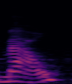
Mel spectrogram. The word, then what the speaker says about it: Mau: that was known as Mau, which is spelled M-A-U, which I find really interesting, because that's of course like very similar to meow, which is said to be like, you know, the sound that cats make.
